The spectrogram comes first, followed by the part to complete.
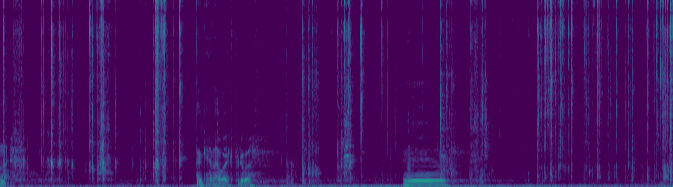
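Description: Plastic shrink-wrap on a pack of photocards crinkling and clicking as it is slit with a craft knife and handled. The clicks come irregularly and grow denser near the end as the wrap is worked loose.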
